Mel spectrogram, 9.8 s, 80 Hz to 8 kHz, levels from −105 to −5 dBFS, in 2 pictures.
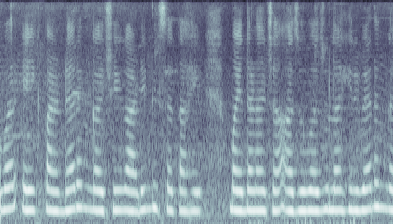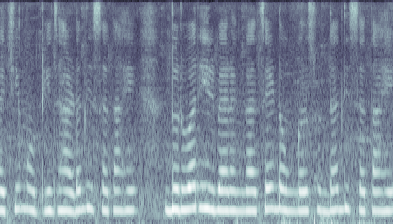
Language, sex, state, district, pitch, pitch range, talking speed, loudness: Marathi, female, Maharashtra, Sindhudurg, 265 Hz, 255-275 Hz, 135 wpm, -16 LUFS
